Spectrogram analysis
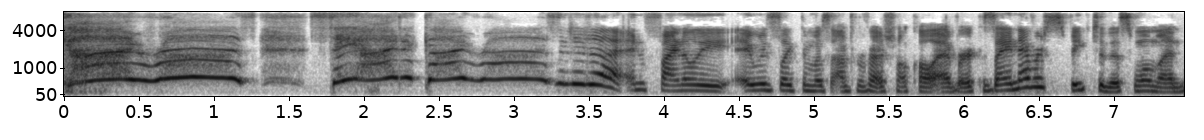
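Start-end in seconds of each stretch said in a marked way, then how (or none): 0.0-3.7 very high, slow, drawn-out screaming. Retell how your daughter lost it in the background of a call with a producer, imitating a daughter screaming. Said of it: "starts screaming".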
